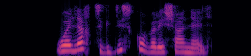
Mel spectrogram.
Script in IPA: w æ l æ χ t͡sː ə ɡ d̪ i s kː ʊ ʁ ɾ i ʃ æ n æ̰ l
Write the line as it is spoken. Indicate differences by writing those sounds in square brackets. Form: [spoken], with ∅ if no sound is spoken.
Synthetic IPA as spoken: w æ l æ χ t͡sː ə ɡ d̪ i s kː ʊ [v] ɾ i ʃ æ n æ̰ l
